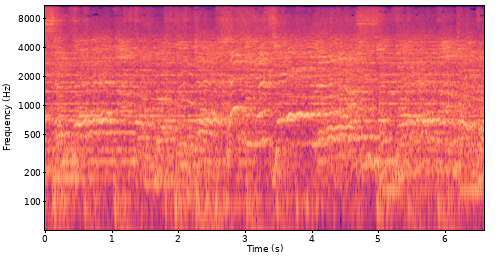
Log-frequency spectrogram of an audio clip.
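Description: Live gospel music: many voices singing together, backed by a drum kit.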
